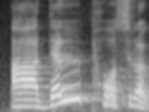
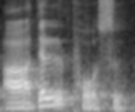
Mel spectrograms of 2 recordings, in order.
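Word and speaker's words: ἀδελφός: 아델포스라 그래요. 아델포스. 아델포스. 그냥 발음나는 대로요.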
